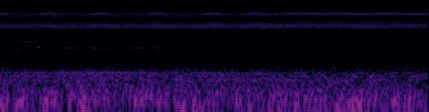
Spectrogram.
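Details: Loud cicadas at the wooded edge in Florida summertime, sustaining an even, piercing high drone for the whole stretch; soft bird chirps appear in the first seconds over a dense low rumbling background.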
